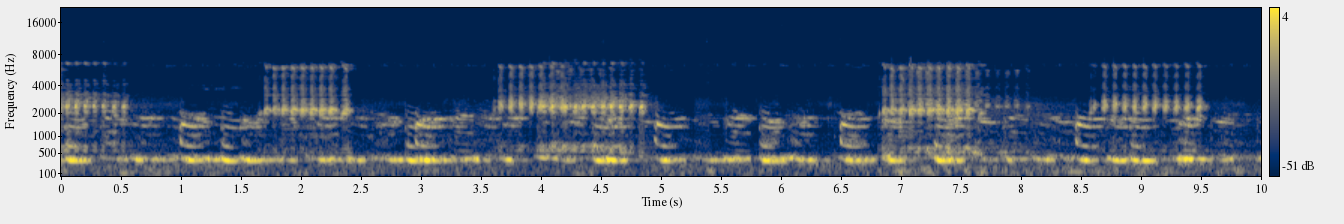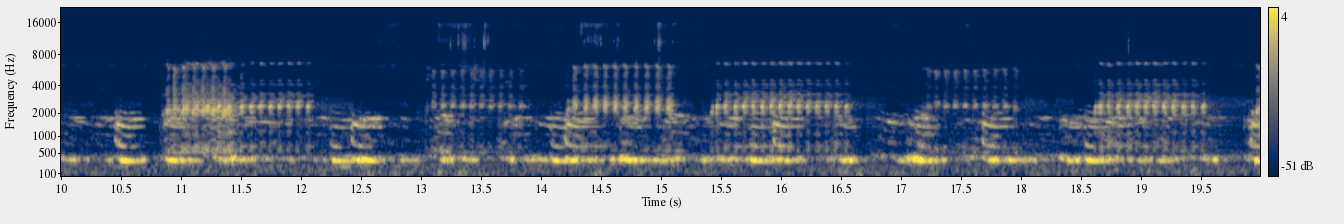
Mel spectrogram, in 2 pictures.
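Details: Night chorus of frogs during rain, with low throaty croaks repeating rapidly throughout and bursts of harsh, rattling pulsed trills every few seconds from several overlapping callers.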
